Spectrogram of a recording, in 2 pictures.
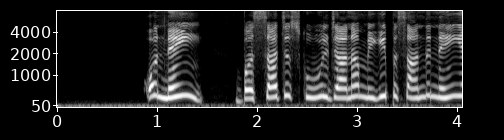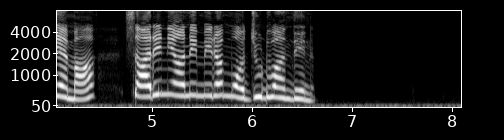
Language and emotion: Dogri, fearful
